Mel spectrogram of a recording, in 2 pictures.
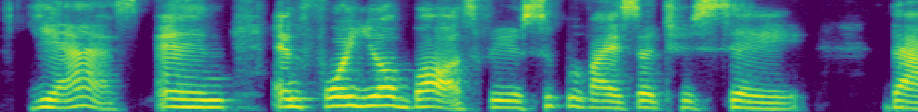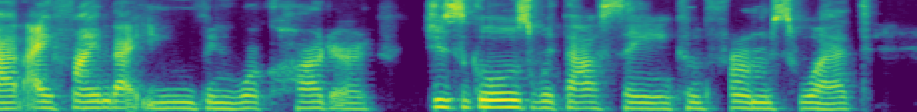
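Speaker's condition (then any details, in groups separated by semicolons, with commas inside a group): No condition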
